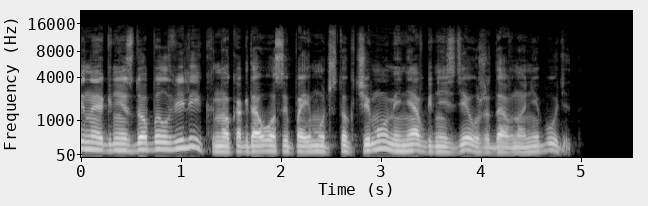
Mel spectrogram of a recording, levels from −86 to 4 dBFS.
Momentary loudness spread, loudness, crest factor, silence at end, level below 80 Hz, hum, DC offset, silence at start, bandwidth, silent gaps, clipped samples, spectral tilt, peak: 6 LU; -17 LUFS; 16 dB; 0.6 s; -60 dBFS; none; 0.2%; 0 s; 14.5 kHz; none; under 0.1%; -6.5 dB/octave; -2 dBFS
